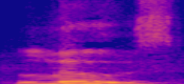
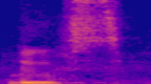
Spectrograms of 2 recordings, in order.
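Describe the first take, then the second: First: The word ends with a buzzing z sound. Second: The word ends with a hissing s sound. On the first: "You do say the Z" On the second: "You don't really say the Z"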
